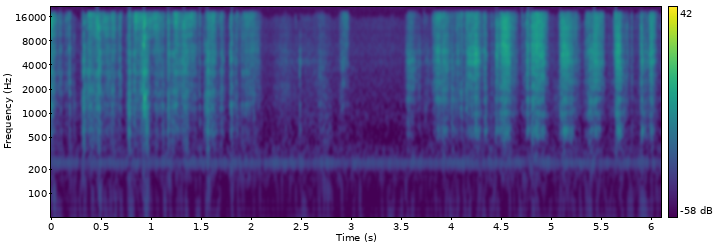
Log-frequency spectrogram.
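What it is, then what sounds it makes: Ridged makeup palette case scratched. Fingernails of both hands rapidly scratch the embossed, ridged lid of a thin, hollow eyeshadow palette lying flat, then scratch along its ridged edge. The result is a run of dry, bright, raspy scratching bursts with a quieter stretch in the middle, all over a faint steady low hum.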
